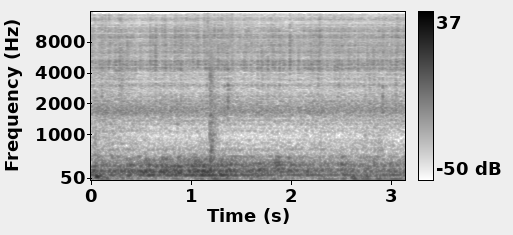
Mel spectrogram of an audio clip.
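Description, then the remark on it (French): Steady rain falls in a continuous, dense hiss with a low rumbling undertone, unbroken for the whole stretch, with no voices present. “Une brume noire et épaisse monte dans le ciel, masquant presque la pluie et le peu de lumière qui s'invite maintenant, alors que le soleil semble s'être doucement levé derrière les nuages épais.”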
